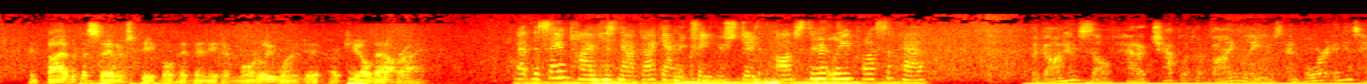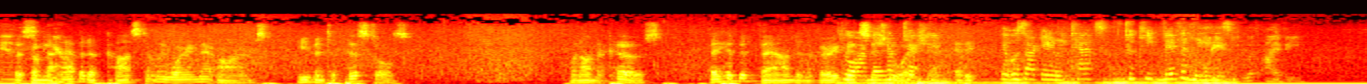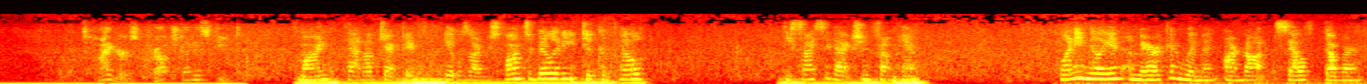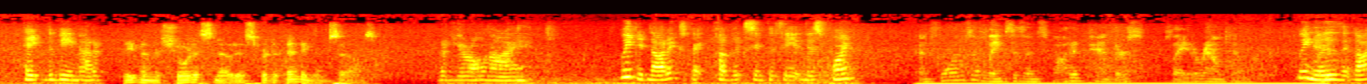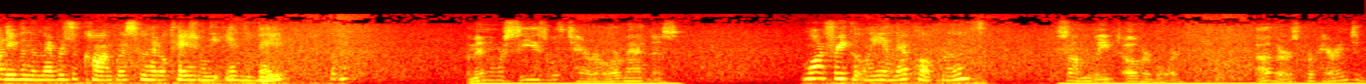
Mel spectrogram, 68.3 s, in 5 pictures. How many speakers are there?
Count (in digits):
3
